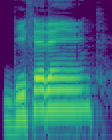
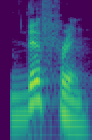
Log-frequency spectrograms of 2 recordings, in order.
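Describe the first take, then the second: First: The vowel after the stressed syllable is pronounced. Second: The vowel after the stressed syllable is dropped. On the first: The speaker calls it wrong. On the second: The speaker calls it right.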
